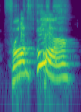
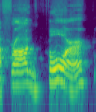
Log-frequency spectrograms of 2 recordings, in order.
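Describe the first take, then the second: First: High, loud outburst of glee; high-pitched fanboy yell; excited exclamation. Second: Said in the usual way. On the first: Real, not acted. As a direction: shout it out like a thrilled fan. Repeats it, excitedly shouted.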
